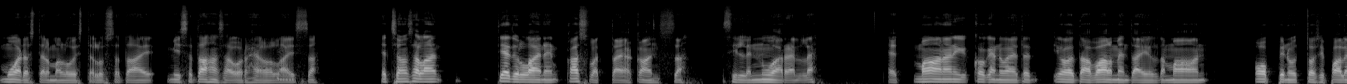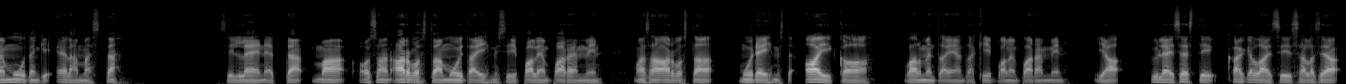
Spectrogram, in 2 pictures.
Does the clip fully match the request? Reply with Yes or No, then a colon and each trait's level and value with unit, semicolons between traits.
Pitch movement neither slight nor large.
No: narrow, 2.1 semitones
